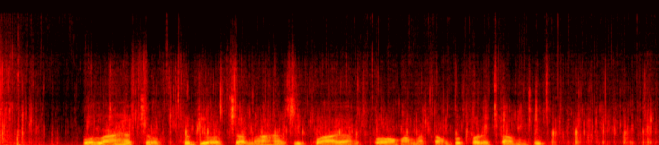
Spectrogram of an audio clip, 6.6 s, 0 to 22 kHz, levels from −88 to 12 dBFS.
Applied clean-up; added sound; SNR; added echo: neural mask model RNNoise.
